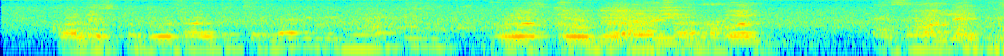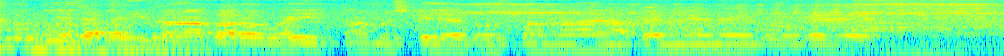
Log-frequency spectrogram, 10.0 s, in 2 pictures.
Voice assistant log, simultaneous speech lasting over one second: present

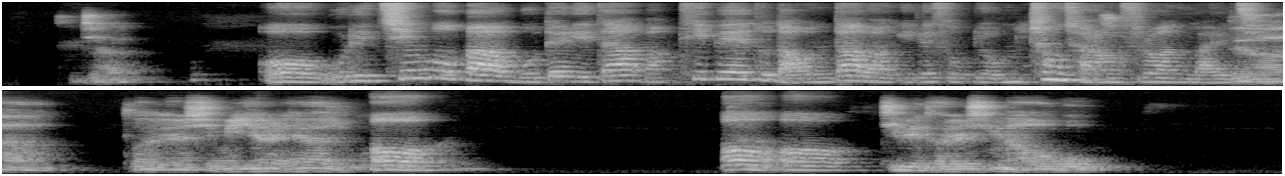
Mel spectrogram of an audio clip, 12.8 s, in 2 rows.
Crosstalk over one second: none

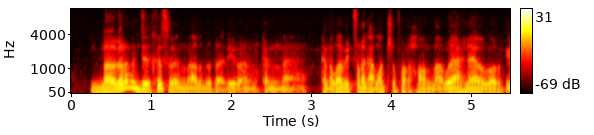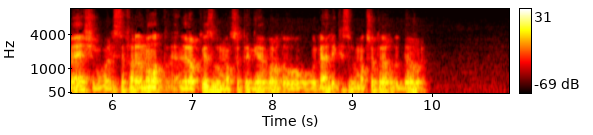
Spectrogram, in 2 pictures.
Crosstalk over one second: none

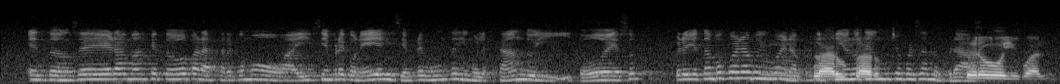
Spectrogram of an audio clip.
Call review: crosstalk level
present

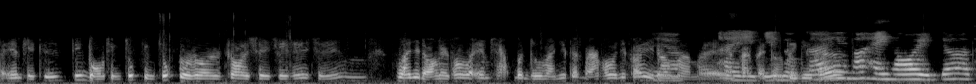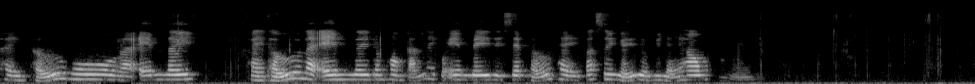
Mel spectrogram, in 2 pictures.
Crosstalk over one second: present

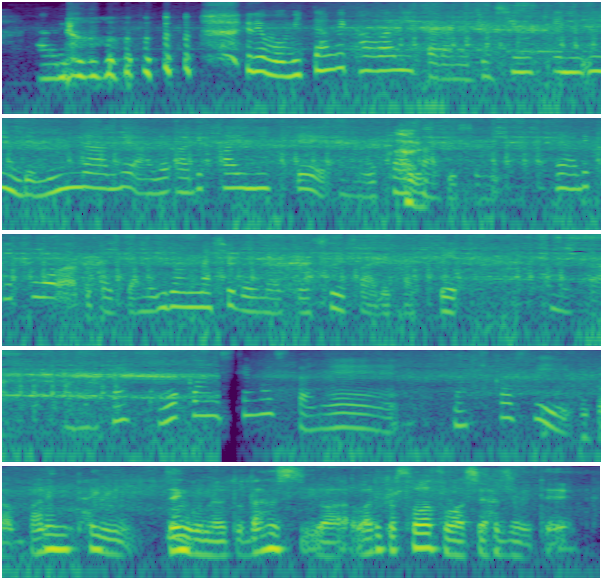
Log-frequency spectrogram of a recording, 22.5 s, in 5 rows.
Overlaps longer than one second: none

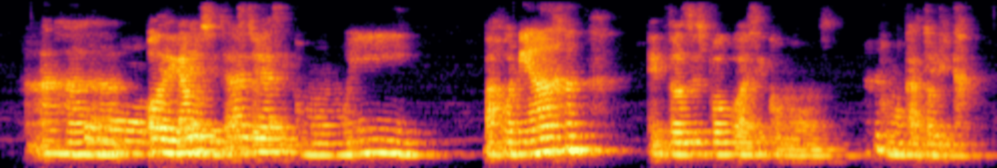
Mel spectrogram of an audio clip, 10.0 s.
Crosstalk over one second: present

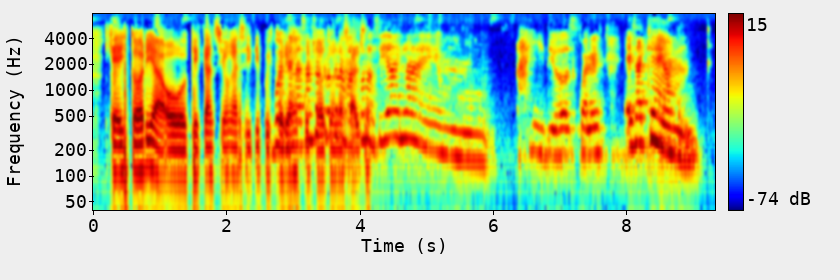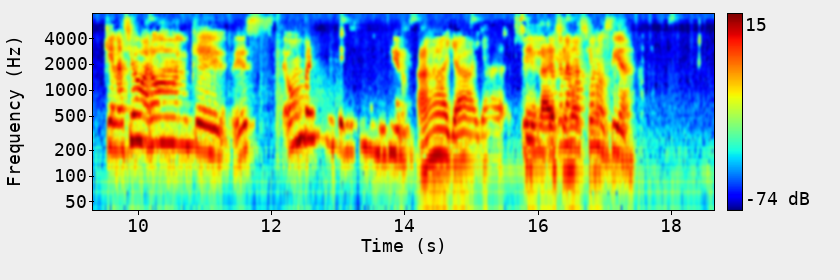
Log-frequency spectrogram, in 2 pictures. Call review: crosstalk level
present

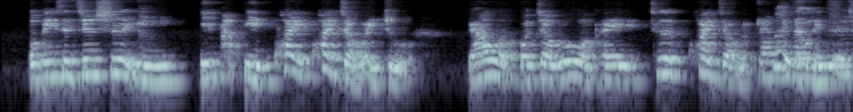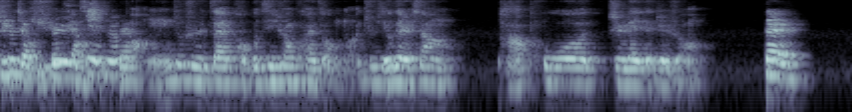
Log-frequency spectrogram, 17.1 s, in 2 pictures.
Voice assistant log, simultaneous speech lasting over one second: present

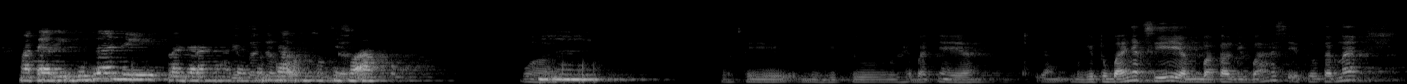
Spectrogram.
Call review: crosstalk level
present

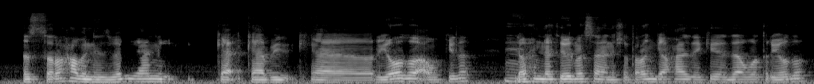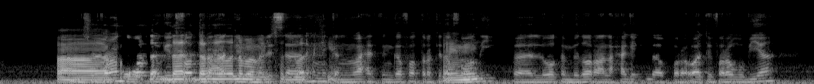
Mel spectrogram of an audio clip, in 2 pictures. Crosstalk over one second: present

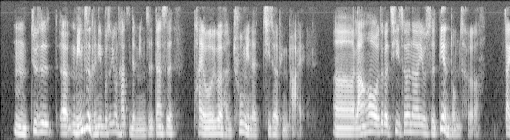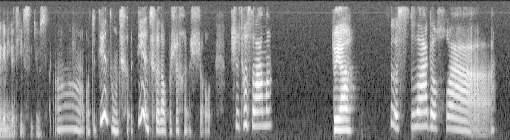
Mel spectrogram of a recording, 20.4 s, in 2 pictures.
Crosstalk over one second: none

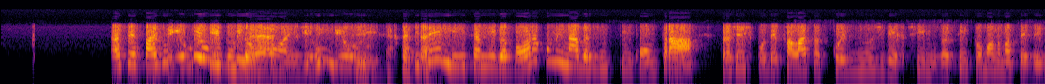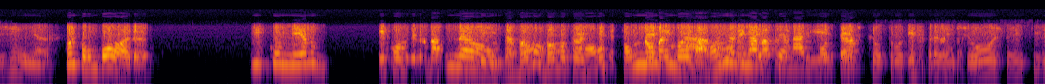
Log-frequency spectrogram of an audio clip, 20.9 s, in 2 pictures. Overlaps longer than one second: present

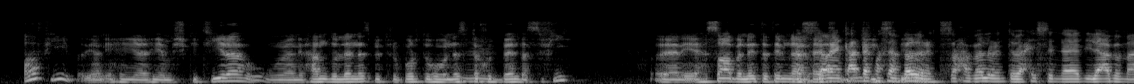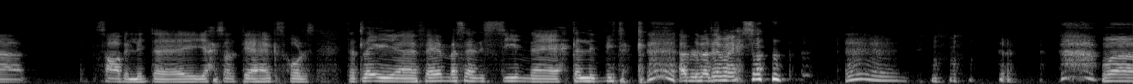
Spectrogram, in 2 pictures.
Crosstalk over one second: present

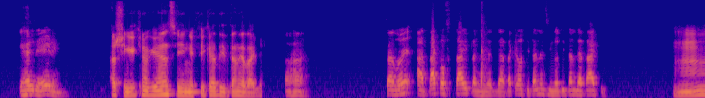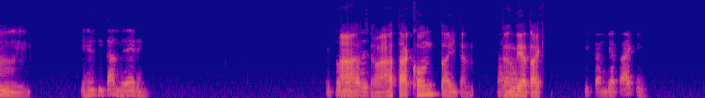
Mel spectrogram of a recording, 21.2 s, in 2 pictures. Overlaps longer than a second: none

